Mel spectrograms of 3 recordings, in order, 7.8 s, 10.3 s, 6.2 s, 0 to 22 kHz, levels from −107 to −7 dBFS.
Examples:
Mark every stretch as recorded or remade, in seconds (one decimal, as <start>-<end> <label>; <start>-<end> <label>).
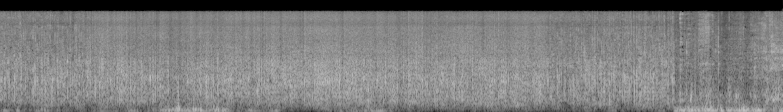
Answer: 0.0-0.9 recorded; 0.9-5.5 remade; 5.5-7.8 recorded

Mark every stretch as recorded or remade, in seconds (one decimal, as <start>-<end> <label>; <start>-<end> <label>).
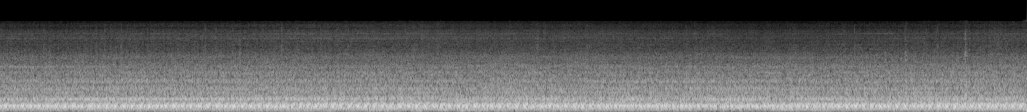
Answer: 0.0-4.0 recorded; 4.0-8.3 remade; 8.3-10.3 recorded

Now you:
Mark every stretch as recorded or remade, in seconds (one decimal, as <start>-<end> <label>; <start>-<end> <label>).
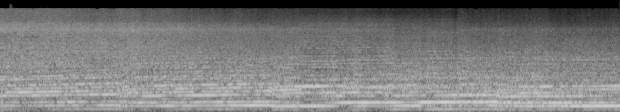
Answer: 0.0-3.0 recorded; 3.0-4.6 remade; 4.6-6.2 recorded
